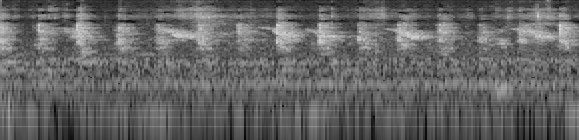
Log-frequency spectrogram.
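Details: High, squeaky cries from a litter of five newborn Persian kittens, born to the pet cat Chaki the night before last, repeat rapidly and overlap across the whole stretch over a low background hum.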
